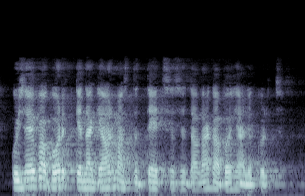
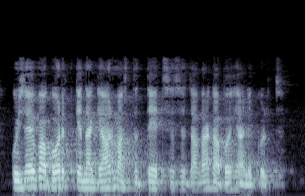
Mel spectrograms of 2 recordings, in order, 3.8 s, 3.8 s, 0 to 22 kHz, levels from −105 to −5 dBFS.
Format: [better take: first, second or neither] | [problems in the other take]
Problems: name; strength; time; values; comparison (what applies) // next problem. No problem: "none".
second | room echo; dies away in 1.2 s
